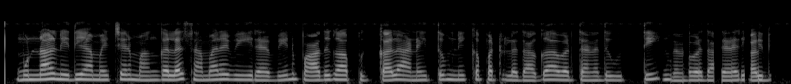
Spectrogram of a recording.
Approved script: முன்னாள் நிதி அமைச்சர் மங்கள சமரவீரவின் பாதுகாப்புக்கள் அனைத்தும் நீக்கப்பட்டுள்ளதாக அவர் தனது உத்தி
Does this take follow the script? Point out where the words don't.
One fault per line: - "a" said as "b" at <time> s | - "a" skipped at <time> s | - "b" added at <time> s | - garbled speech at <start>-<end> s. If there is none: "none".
- garbled speech at 6.6-7.7 s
